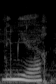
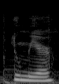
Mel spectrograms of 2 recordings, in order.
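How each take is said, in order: First: The name is said with its original accent. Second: The name is said with the local accent. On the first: This is how the name is really said. "but it's Lumiere Bukasa" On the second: This is how people here say it. "here it's Lumiere"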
